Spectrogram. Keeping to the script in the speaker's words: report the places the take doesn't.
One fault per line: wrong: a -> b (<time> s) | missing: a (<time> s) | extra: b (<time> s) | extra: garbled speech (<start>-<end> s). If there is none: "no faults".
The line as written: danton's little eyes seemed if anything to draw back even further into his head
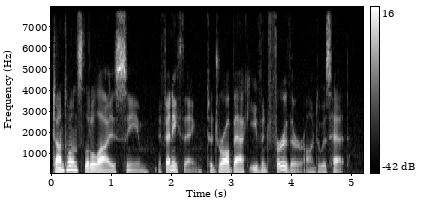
wrong: seemed -> seem (1.1 s)
wrong: into -> onto (4.3 s)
